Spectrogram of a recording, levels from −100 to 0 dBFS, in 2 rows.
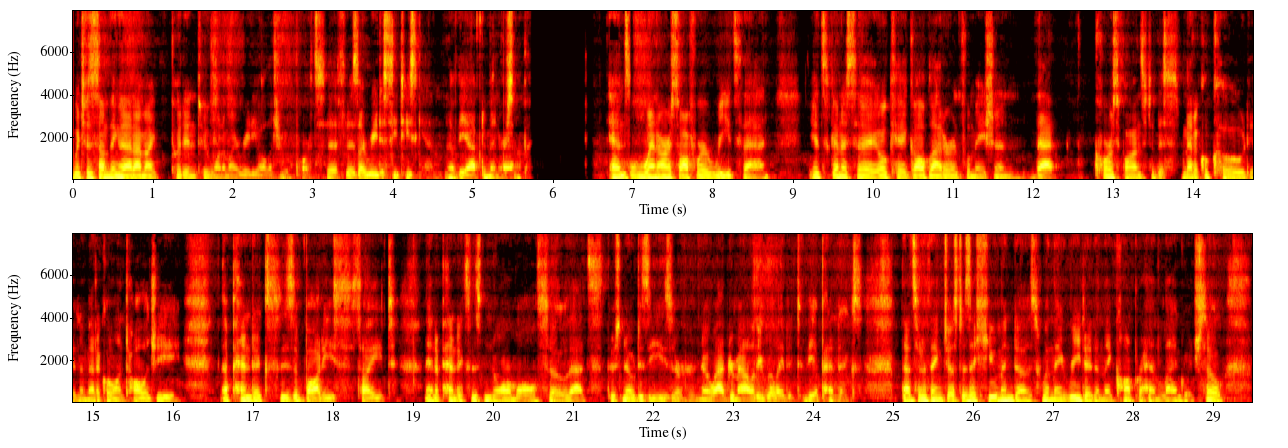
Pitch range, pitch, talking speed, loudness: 100-120 Hz, 110 Hz, 175 wpm, -25 LUFS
